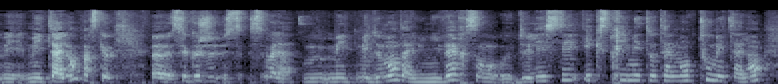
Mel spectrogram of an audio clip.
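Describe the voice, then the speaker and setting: With noticeable background noise behind her, a woman speaks at a moderate pace and medium pitch, her intonation lively and her tone animated. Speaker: life coach. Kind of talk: live stream chat with viewers.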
